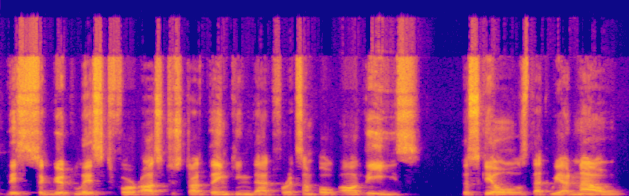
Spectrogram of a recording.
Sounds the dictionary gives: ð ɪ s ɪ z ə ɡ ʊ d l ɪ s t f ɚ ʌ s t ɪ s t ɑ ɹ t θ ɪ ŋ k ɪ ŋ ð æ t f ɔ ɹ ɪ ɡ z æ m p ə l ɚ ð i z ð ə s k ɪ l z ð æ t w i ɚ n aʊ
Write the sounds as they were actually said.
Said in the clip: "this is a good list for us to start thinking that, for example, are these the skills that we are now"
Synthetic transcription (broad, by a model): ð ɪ s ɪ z ə ɡ ʊ d l ɪ s t f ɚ ʌ s t ɪ s t ɑ ɹ t θ ɪ ŋ k ɪ ŋ ð æ t f ɔ ɹ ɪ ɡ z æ m p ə l ɚ ð i z ð ə s k ɪ l z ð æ t w i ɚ n aʊ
